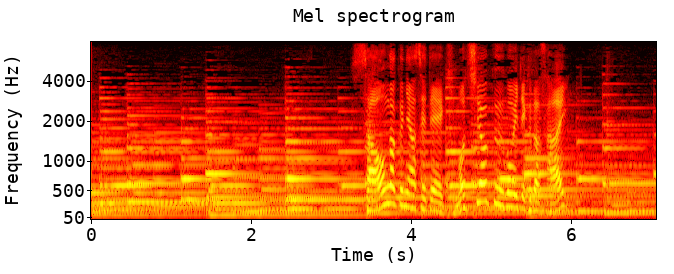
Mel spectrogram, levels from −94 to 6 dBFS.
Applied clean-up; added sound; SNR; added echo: none; none; none; none.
